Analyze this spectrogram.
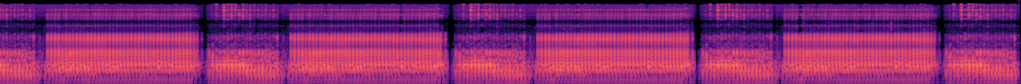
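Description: A domestic cat purrs steadily, a low rumbling drone broken by brief pauses for breath.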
